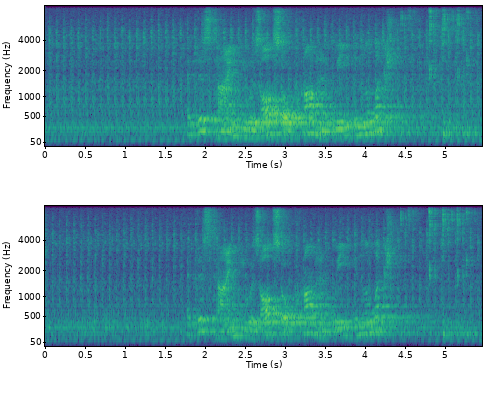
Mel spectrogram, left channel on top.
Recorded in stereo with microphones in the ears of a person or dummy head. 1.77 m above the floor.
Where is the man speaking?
20° right (ahead or behind), 1.2 m.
